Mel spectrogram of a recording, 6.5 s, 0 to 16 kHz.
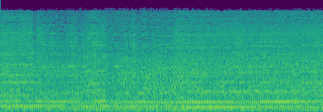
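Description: Race car engine held at full throttle in Gran Turismo 7, a steady, loud, droning roar with a constant pitch that stays even throughout, with no pauses.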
